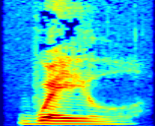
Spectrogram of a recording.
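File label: "wail", English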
